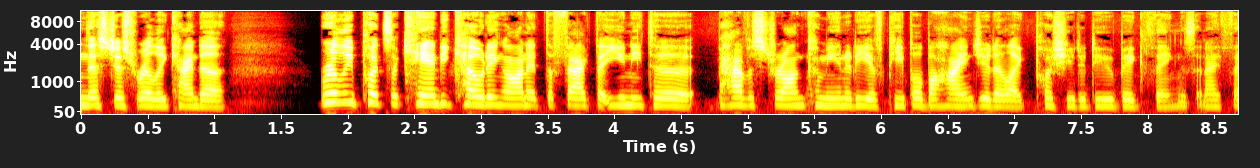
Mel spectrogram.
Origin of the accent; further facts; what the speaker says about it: Hays, Alberta, Canada; I'm from Hayes, Alberta. I'm a third-generation rancher. I've grown up on my family's purebred Angus operation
